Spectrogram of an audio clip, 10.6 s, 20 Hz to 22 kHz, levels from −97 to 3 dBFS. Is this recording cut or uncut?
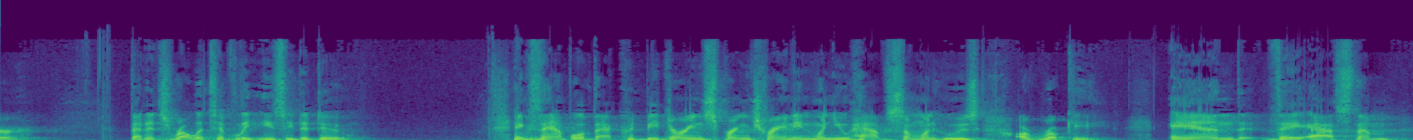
uncut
